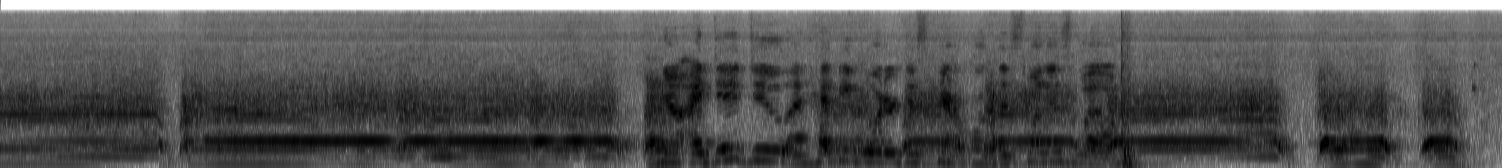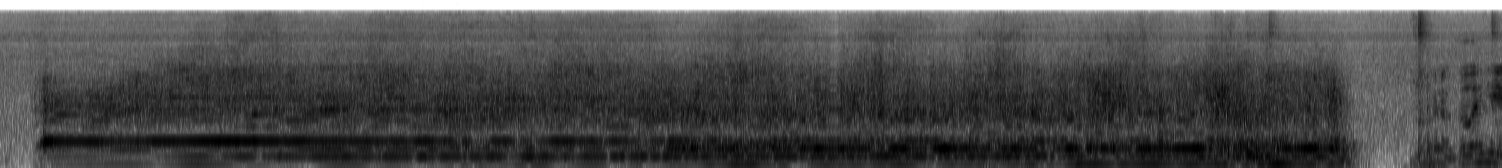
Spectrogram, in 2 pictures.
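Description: A stick blender whirs steadily in a pot.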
